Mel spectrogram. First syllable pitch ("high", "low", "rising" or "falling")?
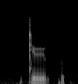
low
